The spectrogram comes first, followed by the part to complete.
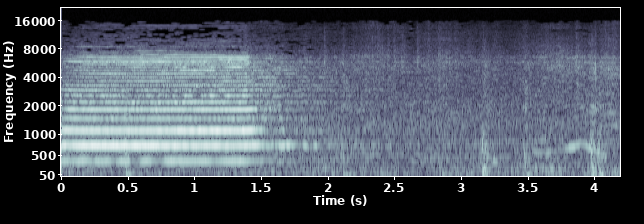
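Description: Train horn of a departing Indian Railways express, one long steady blast that stops about a second and a half in, followed by the rumble and wheel clatter of the moving coaches.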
